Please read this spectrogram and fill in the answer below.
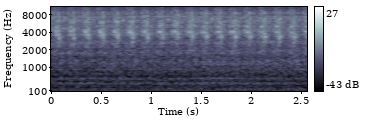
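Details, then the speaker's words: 1970 Jaguar E-Type S2 OTS just started, water still stone cold, choke on: idle steady at about 700 rpm with 40 psi oil pressure. Light valve-train ticking, no bottom-end knock, belt squeal or exhaust leak. "And everything appears really nice. There's certainly no bottom end noises or knocking or anything worrisome. No squeaking from the belts up front."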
